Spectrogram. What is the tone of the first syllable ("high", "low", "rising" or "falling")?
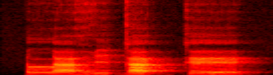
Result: rising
